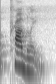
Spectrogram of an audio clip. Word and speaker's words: probably: Essa palavra é muito interessante, porque probably quase sempre soa probably, probably, probably. É como se você passasse tão rápido, mas tão rápido por essa sílaba do meio que ninguém nem escuta.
